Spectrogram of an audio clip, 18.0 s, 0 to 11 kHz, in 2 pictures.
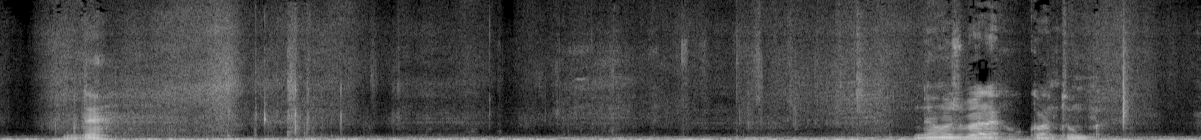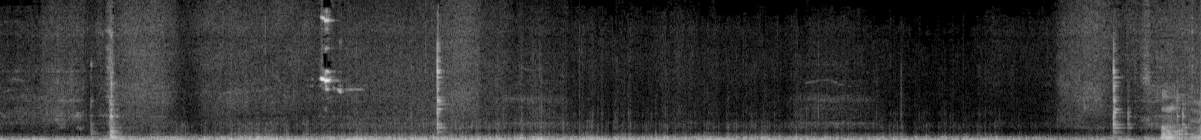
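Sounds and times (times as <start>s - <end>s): fire burning in wood stove: 0.0s - 18.0s.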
